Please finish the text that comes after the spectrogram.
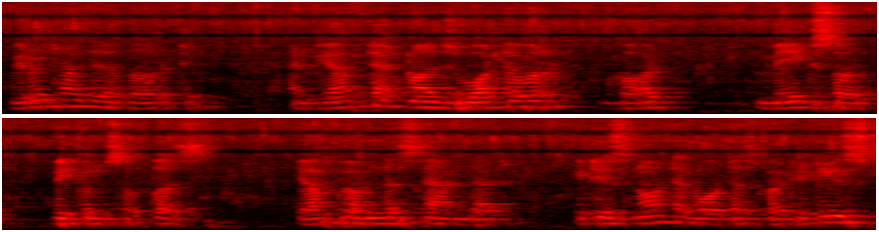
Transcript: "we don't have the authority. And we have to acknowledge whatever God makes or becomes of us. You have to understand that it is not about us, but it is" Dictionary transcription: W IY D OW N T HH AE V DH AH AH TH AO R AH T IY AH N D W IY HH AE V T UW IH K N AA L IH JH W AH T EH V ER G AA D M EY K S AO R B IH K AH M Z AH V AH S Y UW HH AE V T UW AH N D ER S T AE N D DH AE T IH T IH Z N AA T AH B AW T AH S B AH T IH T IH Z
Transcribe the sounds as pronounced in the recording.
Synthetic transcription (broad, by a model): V IY D OW N T HH AE V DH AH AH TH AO R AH T IY AH N D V IY HH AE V T UW IH K N AA L IH JH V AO T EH V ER G AA D M EY K S AO R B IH K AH M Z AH P AH S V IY HH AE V T UW AH N D ER S T AE N D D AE T IH T IH Z N AA T AH B AW T AH S B AH T IH T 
